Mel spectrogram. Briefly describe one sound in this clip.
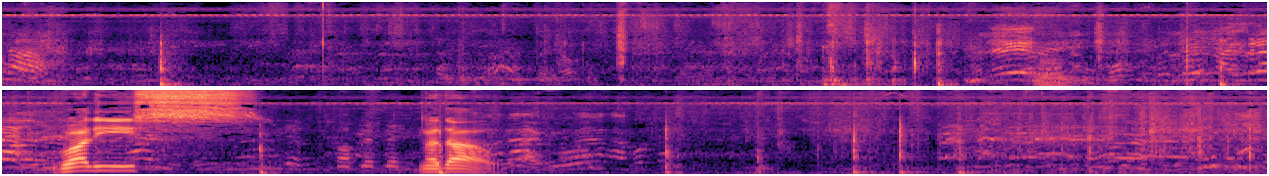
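A basketball bounces on hard dirt.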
